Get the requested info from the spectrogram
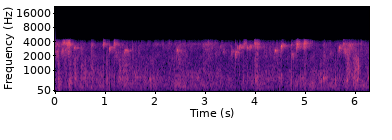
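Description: Caged hybrid finch (mixto) singing: short twittering phrases of high chirped notes coming in irregular bursts with brief gaps between them.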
